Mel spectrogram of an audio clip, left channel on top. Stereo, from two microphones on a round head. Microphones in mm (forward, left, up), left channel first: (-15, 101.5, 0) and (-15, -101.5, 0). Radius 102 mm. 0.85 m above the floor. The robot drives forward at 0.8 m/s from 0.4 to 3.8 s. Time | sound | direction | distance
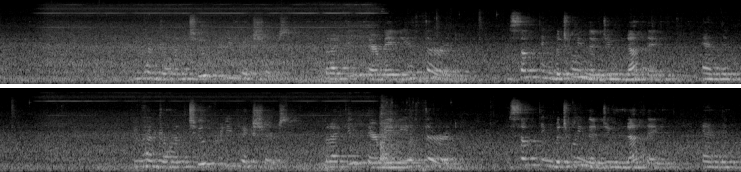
1.3 | a woman speaking | 40° right (ahead or behind) | 3 m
